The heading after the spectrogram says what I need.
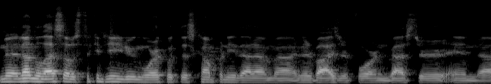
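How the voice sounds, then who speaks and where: A man with a Canadian prairie accent speaks at a fairly quick pace in a fairly low pitch, his dark, mellow tone and fairly even intonation captured in a very clean recording with a silent background. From Winnipeg, Manitoba, Canada. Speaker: former pro hockey player, wellness advocate. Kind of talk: casual interview chat.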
